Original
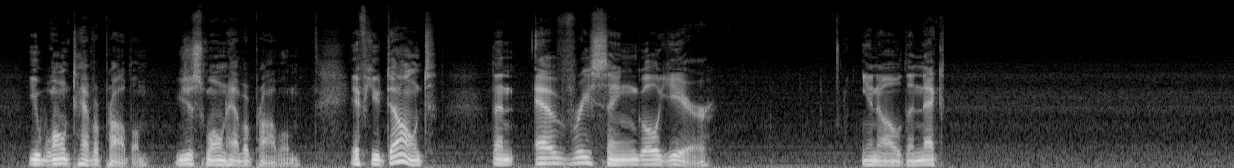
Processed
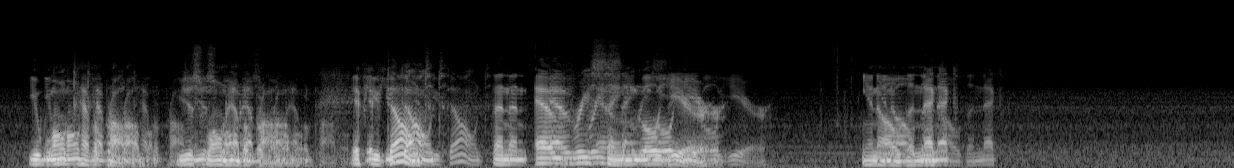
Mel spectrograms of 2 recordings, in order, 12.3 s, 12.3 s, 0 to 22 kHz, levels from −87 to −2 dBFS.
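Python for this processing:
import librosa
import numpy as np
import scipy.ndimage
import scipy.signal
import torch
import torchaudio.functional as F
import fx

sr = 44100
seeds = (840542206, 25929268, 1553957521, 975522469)

y = scipy.signal.sosfilt(scipy.signal.butter(2, 1200.0, 'lowpass', fs=sr, output='sos'), x)
y = fx.low_shelf(y, sr, hz=140.0, db=-9.5)
y = fx.echo_multitap(y, sr, ms=(136, 141, 600), db=(-9.5, -4.5, -13.5))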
